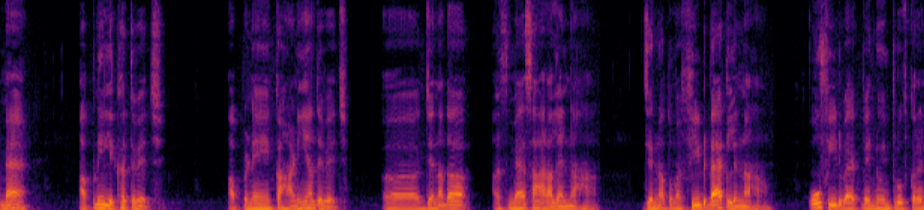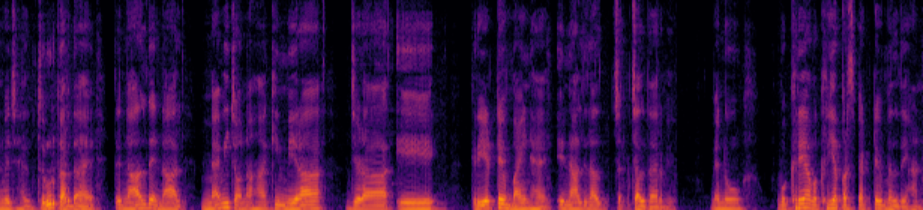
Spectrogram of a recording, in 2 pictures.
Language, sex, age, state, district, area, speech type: Punjabi, male, 18-30, Punjab, Jalandhar, urban, spontaneous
